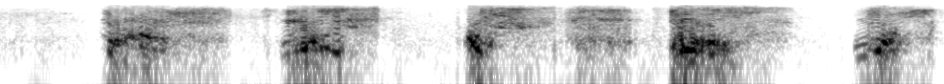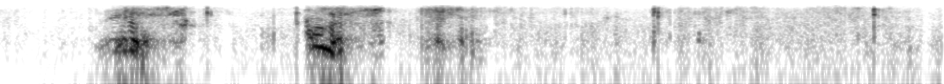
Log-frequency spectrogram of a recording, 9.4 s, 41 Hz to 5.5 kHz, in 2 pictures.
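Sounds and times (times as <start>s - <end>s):
funny-sounding sneezes: 0.5s - 7.1s.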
